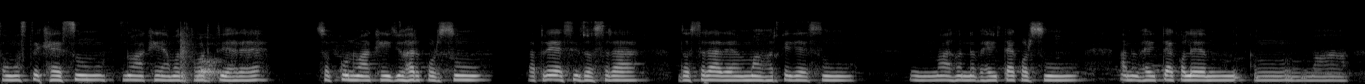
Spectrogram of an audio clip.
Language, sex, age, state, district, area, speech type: Odia, female, 45-60, Odisha, Balangir, urban, spontaneous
